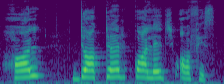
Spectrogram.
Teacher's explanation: इसे आ और ओ ध्वनियों के के मध्यवर्ती ध्वनि माना जाता है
